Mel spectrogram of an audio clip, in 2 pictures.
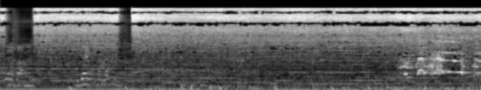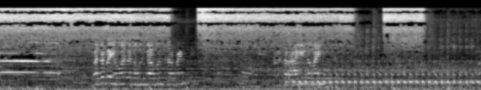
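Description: Compressed-air paint spray gun hissing as blue paint is sprayed onto a wall, stopping briefly a few times when the trigger is let go. A rooster crows several times in the background in the second half.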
